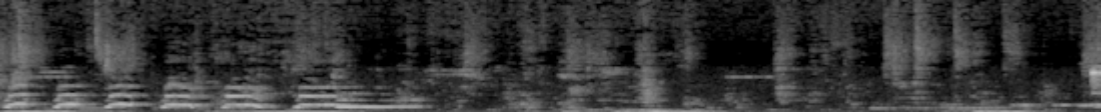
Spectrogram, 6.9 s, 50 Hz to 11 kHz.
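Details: Two-month-old captive zebra dove from Pasuruan, East Java, Indonesia, hatched November 2021, delivering quick bubbling coo phrases that end in a drawn-out note, then softer trailing coos over a low rumbling background.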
